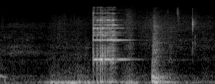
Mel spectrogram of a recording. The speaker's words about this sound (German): Na, in diesem Sinne würde ich sagen, stoßen wir nochmal an hier, wenn es schon aufgeht ins neue Jahr.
